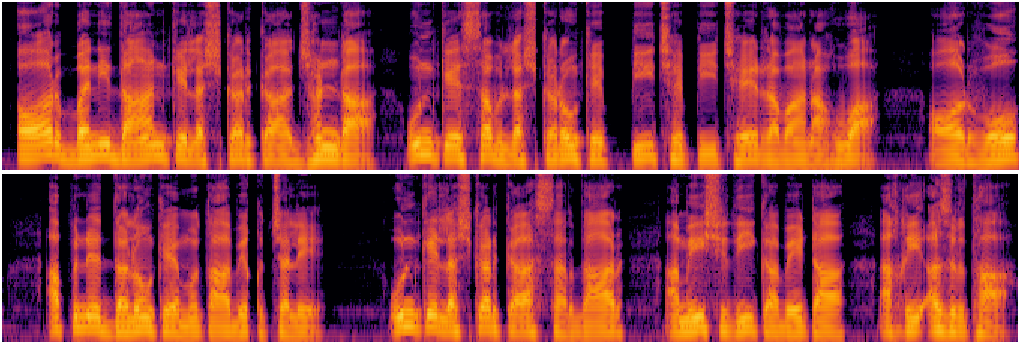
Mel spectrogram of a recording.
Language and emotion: Urdu, neutral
